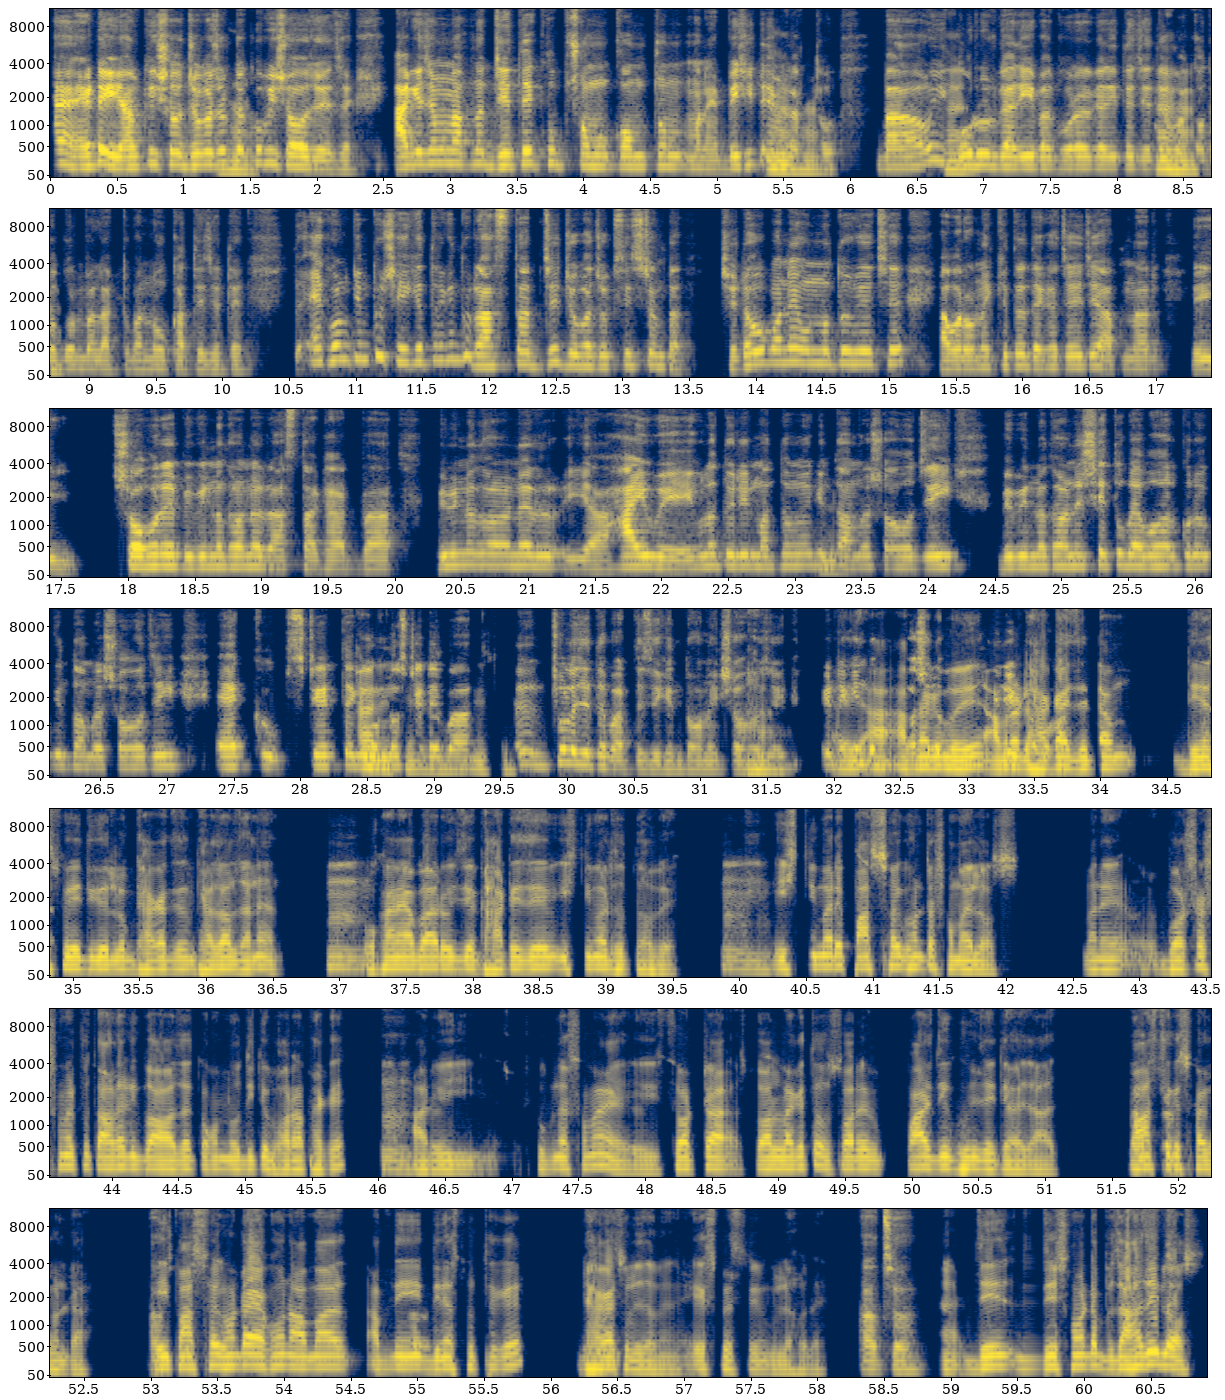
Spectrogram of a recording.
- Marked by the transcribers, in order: tapping; other background noise
- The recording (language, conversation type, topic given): Bengali, unstructured, প্রযুক্তি আপনার জীবনে কীভাবে পরিবর্তন এনেছে?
